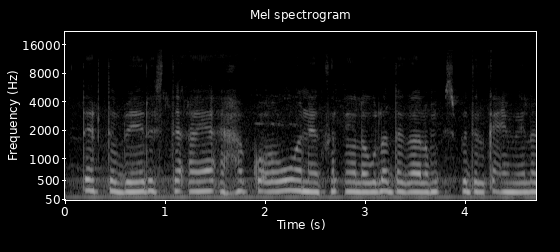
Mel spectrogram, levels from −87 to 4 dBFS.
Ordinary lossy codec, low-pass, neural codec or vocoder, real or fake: none; 14.4 kHz; none; real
